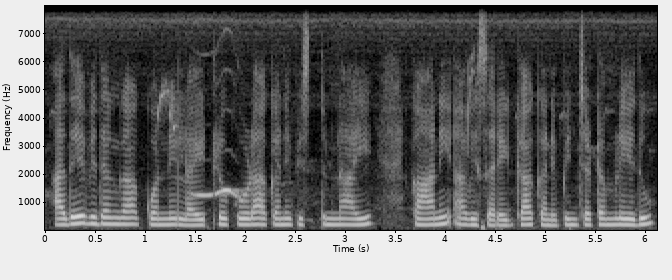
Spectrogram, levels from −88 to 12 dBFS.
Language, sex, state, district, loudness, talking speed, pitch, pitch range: Telugu, female, Telangana, Mahabubabad, -15 LUFS, 105 wpm, 210 Hz, 205-225 Hz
